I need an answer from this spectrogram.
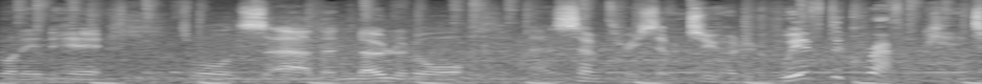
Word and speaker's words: Nolinor: Uh, it's pronounced Nolanor. Nolanor.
